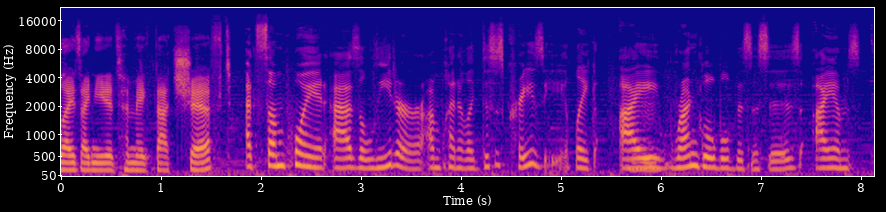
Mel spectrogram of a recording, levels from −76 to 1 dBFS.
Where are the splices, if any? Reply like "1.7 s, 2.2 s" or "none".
1.6 s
